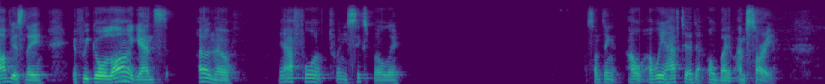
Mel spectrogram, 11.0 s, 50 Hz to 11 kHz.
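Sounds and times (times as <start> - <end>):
man's voice: 0.0 - 3.2, 3.8 - 5.4, 7.8 - 10.4
faint click: 7.4 - 7.8.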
